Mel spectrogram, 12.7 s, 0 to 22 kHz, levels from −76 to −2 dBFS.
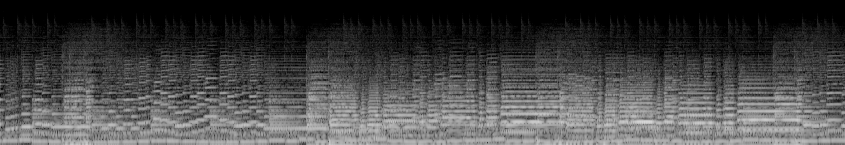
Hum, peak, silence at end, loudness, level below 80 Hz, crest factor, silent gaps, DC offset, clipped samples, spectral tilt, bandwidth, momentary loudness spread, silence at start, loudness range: none; -6 dBFS; 0 s; -21 LUFS; -30 dBFS; 14 dB; none; 2%; under 0.1%; -6 dB/octave; 15.5 kHz; 5 LU; 0 s; 4 LU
